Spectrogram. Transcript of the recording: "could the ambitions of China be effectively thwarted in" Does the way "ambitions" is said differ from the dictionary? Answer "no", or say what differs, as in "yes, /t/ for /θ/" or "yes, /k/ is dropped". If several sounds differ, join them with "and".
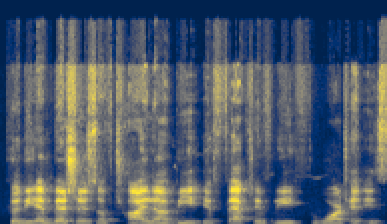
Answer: yes, /n/ is dropped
